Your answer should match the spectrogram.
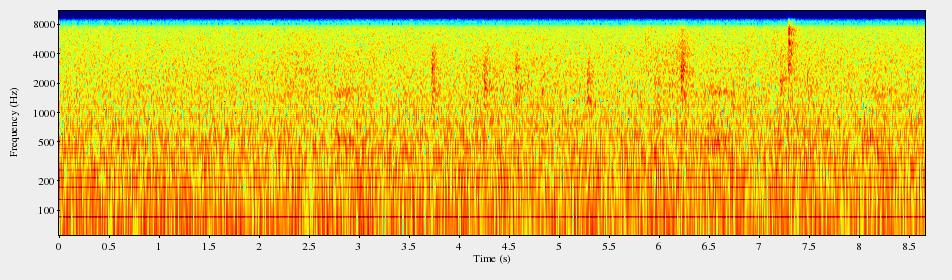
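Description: Steady hiss with a handful of light, irregular clicks in the second half.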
